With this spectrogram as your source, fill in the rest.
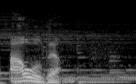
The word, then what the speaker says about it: Oldham: This choice was made to reflect the pronunciation of Oldham in the local accent, which is Owldom.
